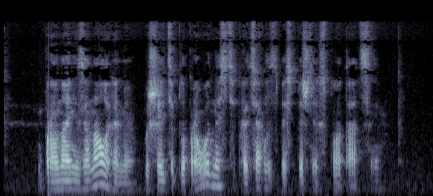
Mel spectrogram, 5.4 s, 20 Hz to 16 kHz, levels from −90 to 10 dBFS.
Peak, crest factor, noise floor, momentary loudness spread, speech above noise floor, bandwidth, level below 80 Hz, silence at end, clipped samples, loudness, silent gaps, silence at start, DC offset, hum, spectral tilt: -2 dBFS; 20 dB; -59 dBFS; 10 LU; 38 dB; 11.5 kHz; -68 dBFS; 0.7 s; under 0.1%; -21 LUFS; none; 0.5 s; under 0.1%; none; -1.5 dB/octave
